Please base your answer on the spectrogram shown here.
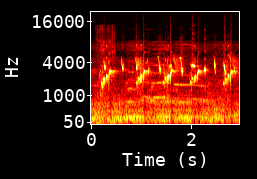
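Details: Kutilang emas (bulbul) in energetic song used to train other birds: short groups of fluty, rising whistles, each followed by a thin higher note, about two groups a second.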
